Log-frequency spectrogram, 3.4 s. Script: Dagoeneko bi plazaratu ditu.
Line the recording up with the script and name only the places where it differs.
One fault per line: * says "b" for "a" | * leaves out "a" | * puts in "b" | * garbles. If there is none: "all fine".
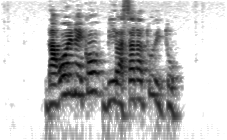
all fine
